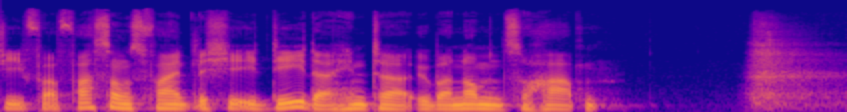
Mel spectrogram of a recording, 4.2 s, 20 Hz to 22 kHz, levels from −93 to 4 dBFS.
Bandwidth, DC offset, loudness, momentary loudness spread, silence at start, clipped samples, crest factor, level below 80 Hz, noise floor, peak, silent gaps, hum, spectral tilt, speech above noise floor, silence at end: 16.5 kHz; under 0.1%; -23 LUFS; 15 LU; 0 s; under 0.1%; 18 dB; -56 dBFS; -70 dBFS; -6 dBFS; none; none; -6 dB/octave; 47 dB; 0.2 s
